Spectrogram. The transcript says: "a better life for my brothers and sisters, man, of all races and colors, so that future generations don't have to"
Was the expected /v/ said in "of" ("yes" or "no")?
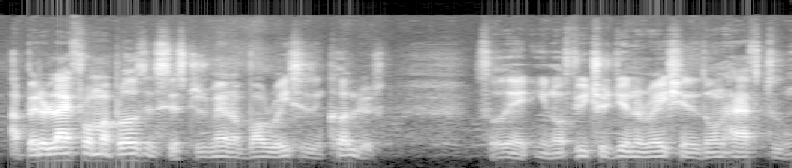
no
